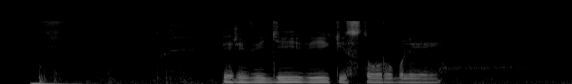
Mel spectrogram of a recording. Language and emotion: Russian, sad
